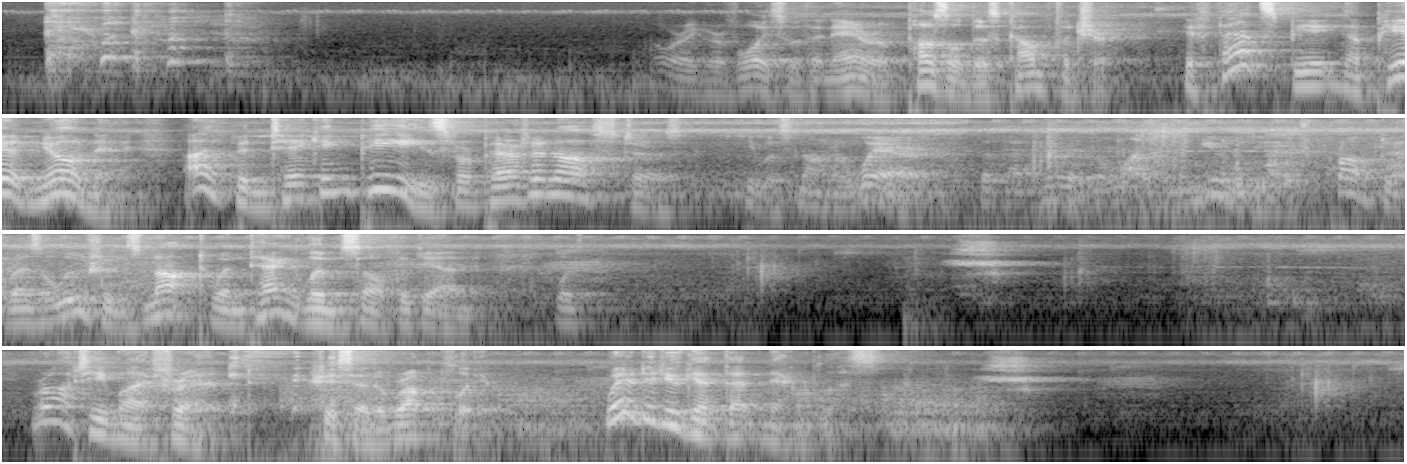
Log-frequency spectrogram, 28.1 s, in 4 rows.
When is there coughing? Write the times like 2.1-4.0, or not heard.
0.2-1.2, 12.2-13.6, 22.1-22.8.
